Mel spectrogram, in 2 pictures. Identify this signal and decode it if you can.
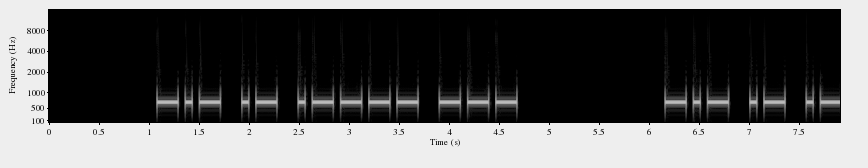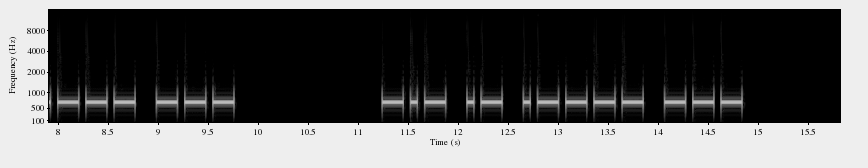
Morse code, heard as a keyed tone, about 17 wpm, 700 Hz. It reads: KA1O KA1O KA1O
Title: USA Call Signs - 4 Characters - Repeated 3x - 17wpm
